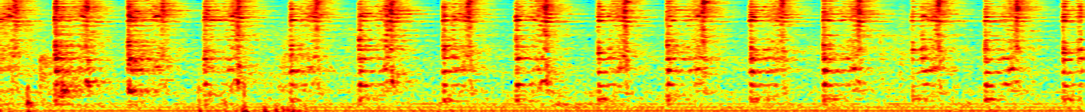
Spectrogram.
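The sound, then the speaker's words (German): A chef's knife chops vegetables on a cutting board for balsamic vegetables to go with lamb shanks, in a quick, steady rhythm, about a dozen and a half sharp taps over a faint low hum, with no talking. “Je schärfer das Messer, desto weniger Tränen.”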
